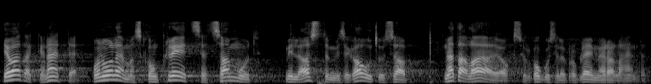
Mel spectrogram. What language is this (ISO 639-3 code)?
est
